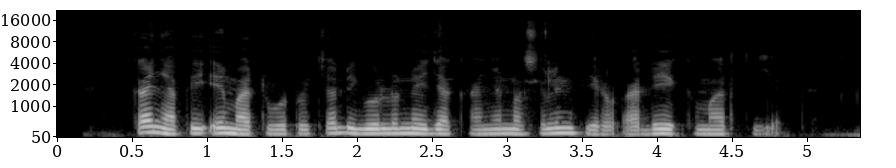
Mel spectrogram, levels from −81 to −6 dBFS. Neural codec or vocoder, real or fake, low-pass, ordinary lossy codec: none; real; 19.8 kHz; Opus, 32 kbps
